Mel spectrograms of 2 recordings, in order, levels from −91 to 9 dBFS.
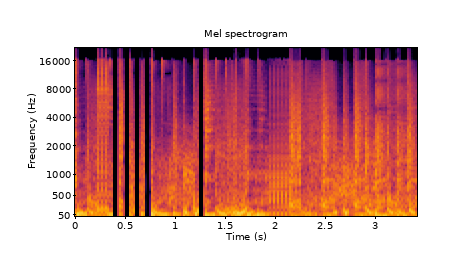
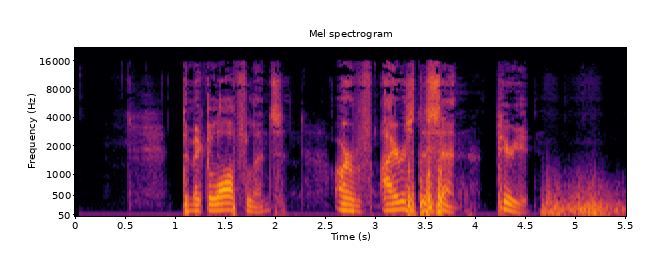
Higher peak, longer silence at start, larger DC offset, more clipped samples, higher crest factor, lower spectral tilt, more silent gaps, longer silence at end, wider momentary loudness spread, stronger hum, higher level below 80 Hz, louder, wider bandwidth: about the same, 0 dBFS vs 0 dBFS; second, 0 s vs 1.05 s; neither; first, 2% vs under 0.1%; second, 8 dB vs 18 dB; about the same, -4 dB/octave vs -4.5 dB/octave; first, 0.37-0.42 s, 0.48-0.74 s, 1.23-1.28 s vs none; about the same, 0 s vs 0.05 s; second, 3 LU vs 15 LU; neither; first, -12 dBFS vs -36 dBFS; first, -9 LUFS vs -16 LUFS; first, over 20 kHz vs 16.5 kHz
